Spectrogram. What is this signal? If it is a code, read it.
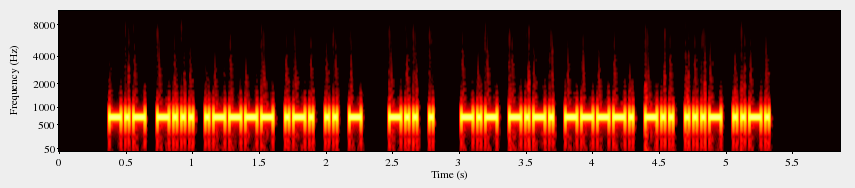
Morse code, heard as a keyed tone, about 40 wpm, 690 Hz. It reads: KB1RIT DE KC9DVF
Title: USA Callsign DE Callsign - 6 Characters - 40wpm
